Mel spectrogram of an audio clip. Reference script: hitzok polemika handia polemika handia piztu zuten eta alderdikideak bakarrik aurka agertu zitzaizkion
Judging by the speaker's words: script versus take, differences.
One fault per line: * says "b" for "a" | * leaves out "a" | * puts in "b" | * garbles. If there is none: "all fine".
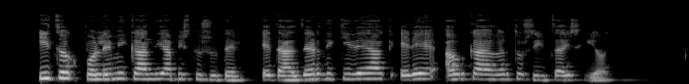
* leaves out "polemika handia"
* says "ere" for "bakarrik"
